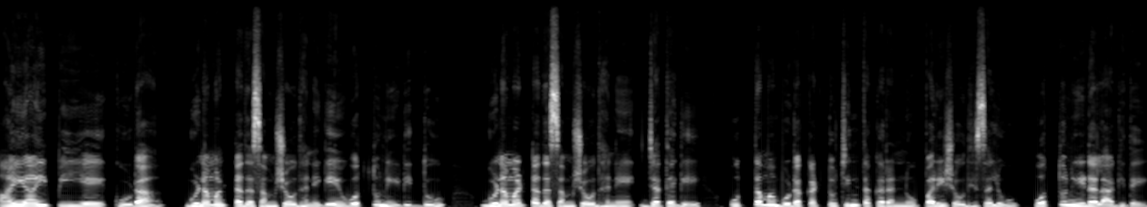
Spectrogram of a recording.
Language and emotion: Kannada, neutral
